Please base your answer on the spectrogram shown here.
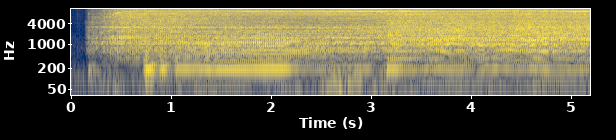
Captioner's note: machine drilling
